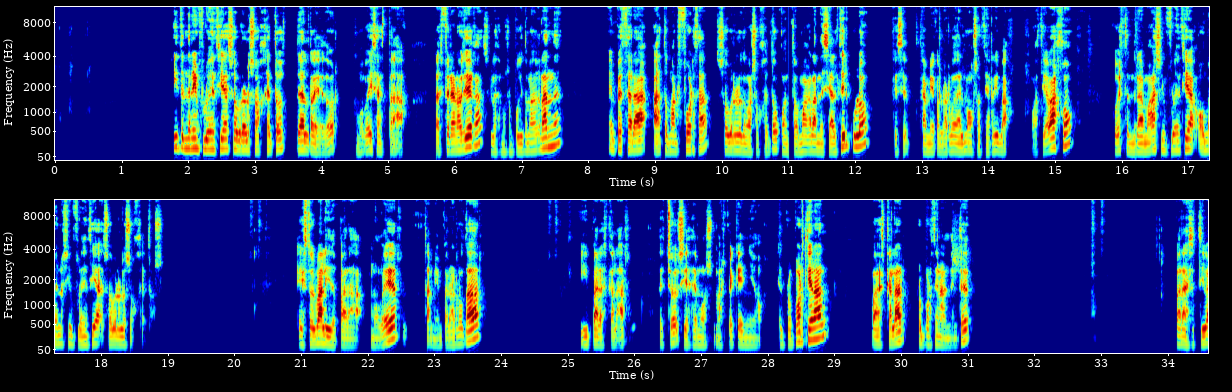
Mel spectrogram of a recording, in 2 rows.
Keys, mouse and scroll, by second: 22.3 r, 25.1 s.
